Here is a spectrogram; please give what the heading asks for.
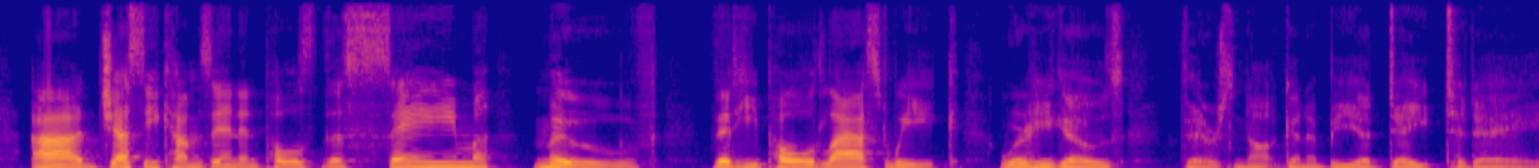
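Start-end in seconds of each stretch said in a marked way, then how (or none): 7.9-10.3 heavy, grave, somber tone. Retelling how Jesse announced there would be no date: imitating Jesse's somber tone. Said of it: "in, like, a really somber tone, like someone has died".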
